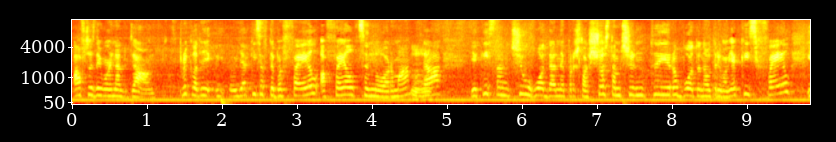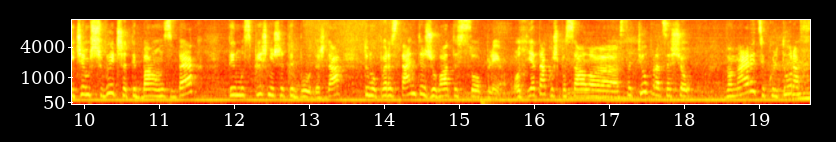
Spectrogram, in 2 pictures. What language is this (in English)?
Ukrainian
